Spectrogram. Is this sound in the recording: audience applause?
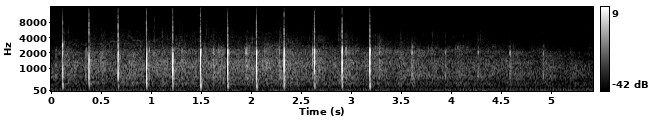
yes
